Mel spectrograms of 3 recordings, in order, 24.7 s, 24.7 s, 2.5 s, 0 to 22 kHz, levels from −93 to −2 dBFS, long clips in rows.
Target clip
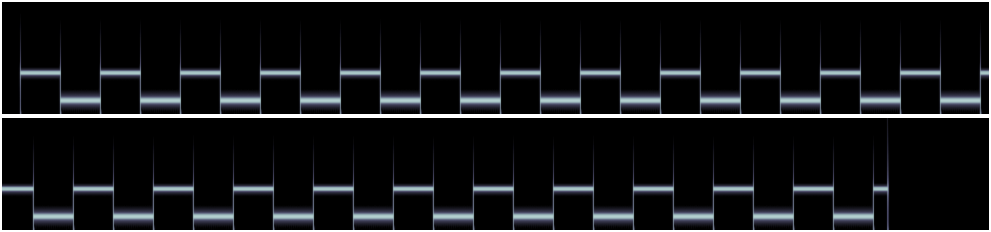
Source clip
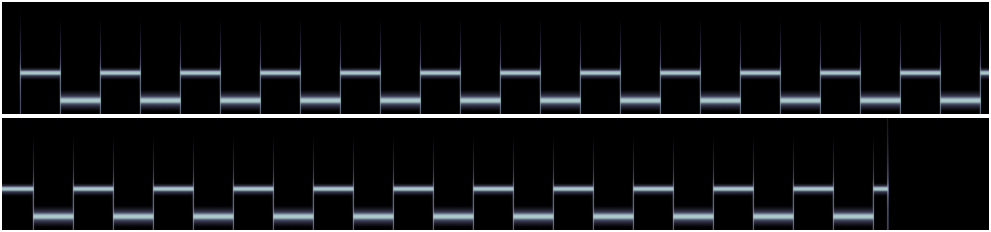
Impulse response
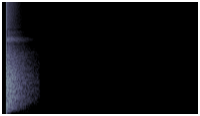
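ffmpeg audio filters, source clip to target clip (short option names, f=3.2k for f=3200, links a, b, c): -af "lowshelf=f=160:g=11.5"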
